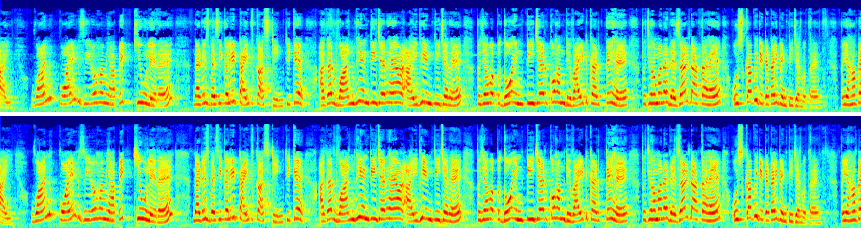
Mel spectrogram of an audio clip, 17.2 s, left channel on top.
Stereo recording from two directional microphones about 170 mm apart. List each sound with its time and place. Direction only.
0.7 s a woman's voice: 50° right (ahead or behind); by 17.2 s 15° right (ahead or behind)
